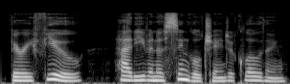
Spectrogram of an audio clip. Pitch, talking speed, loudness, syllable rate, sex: 180 Hz, 185 wpm, -15 LUFS, 5.9 syllables/s, female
